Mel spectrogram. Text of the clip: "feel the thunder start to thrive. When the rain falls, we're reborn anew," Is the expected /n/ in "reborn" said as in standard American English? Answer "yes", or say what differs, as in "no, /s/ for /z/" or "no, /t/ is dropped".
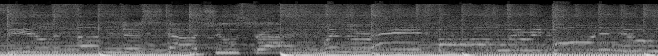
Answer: no, /n/ is dropped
